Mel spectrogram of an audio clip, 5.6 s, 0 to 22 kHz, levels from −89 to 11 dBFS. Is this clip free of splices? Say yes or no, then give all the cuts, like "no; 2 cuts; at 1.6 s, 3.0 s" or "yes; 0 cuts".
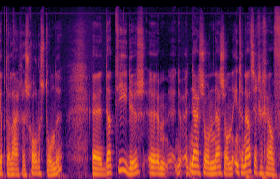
yes; 0 cuts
